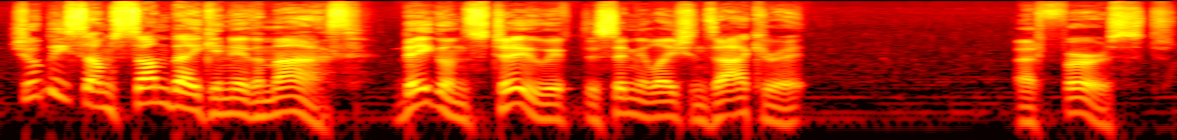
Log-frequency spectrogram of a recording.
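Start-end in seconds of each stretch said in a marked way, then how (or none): 0.0-4.0 higher, louder, chirpy Australian guide; excited Aussie lad; eager Aussie David. Acted. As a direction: enthusiastic outdoorsman showing the group around.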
